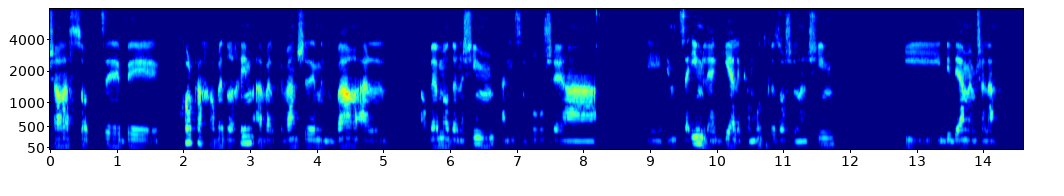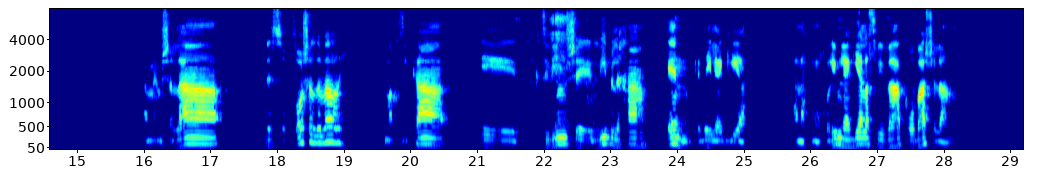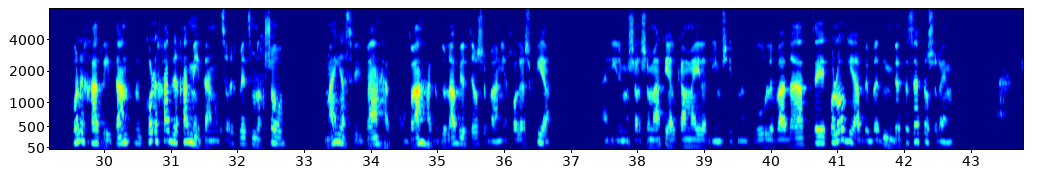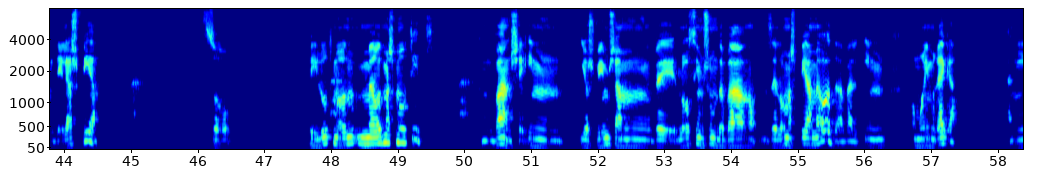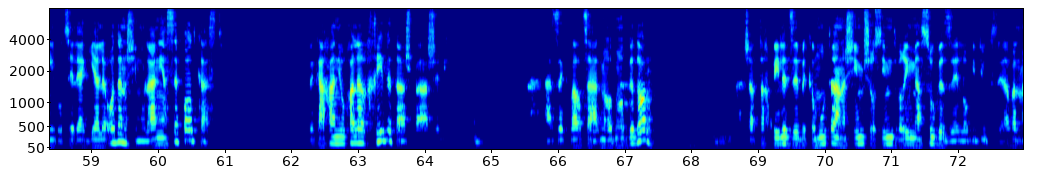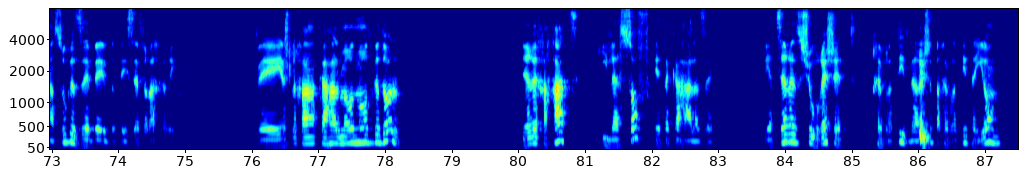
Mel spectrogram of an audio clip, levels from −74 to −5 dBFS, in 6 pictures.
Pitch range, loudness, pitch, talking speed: 120-200 Hz, -38 LUFS, 140 Hz, 110 wpm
